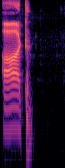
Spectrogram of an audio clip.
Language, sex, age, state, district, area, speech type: Urdu, male, 30-45, Delhi, South Delhi, urban, read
